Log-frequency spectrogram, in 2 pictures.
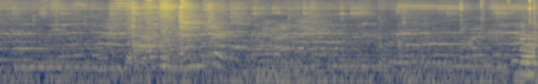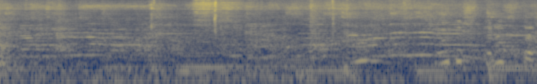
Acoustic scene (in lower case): restaurant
